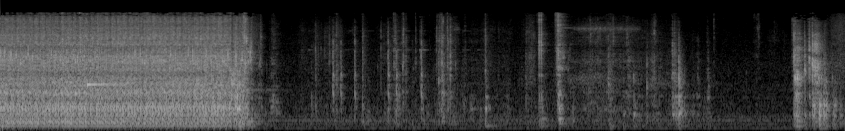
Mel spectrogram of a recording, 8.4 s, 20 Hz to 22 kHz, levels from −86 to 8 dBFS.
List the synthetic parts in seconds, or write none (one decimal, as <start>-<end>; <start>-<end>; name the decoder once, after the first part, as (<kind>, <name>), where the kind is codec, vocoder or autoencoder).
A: 0.0-0.5 (vocoder, Vocos); 1.0-2.4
